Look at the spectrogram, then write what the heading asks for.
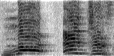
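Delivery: very high, blunt, shrill full-voice shout at top of lungs. Retelling a girl at a party rejecting him: imitating a girl shouting. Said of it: "She said at the top of her voice".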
